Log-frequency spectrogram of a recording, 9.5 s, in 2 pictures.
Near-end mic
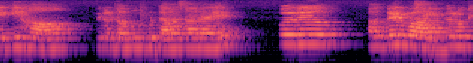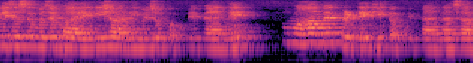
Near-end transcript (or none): जी।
